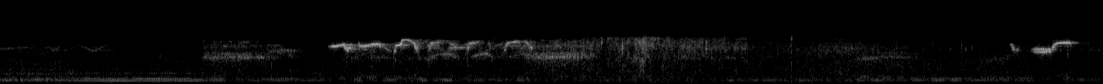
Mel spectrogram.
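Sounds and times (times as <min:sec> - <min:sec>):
faint bird calls: 0:02.0 - 0:07.4, 0:08.2 - 0:11.0
songbird singing whistled notes: 0:02.8 - 0:05.9, 0:10.1 - 0:11.0.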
